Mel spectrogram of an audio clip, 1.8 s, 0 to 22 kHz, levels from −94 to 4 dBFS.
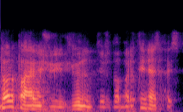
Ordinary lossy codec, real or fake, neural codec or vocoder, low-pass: Opus, 16 kbps; fake; vocoder, 22.05 kHz, 80 mel bands, WaveNeXt; 7.2 kHz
